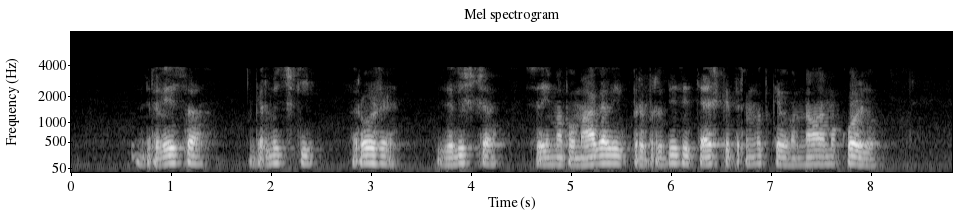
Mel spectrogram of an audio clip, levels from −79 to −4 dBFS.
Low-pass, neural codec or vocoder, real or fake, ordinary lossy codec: 7.2 kHz; autoencoder, 48 kHz, 128 numbers a frame, DAC-VAE, trained on Japanese speech; fake; AAC, 16 kbps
